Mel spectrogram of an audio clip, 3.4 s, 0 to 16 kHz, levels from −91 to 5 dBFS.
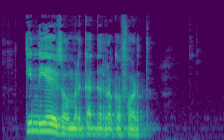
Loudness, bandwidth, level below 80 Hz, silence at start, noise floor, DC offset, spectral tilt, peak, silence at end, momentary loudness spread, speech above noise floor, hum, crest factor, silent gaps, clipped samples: -19 LUFS; 11.5 kHz; -52 dBFS; 0.4 s; -69 dBFS; under 0.1%; -5 dB/octave; -2 dBFS; 1.15 s; 10 LU; 51 dB; none; 18 dB; none; under 0.1%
